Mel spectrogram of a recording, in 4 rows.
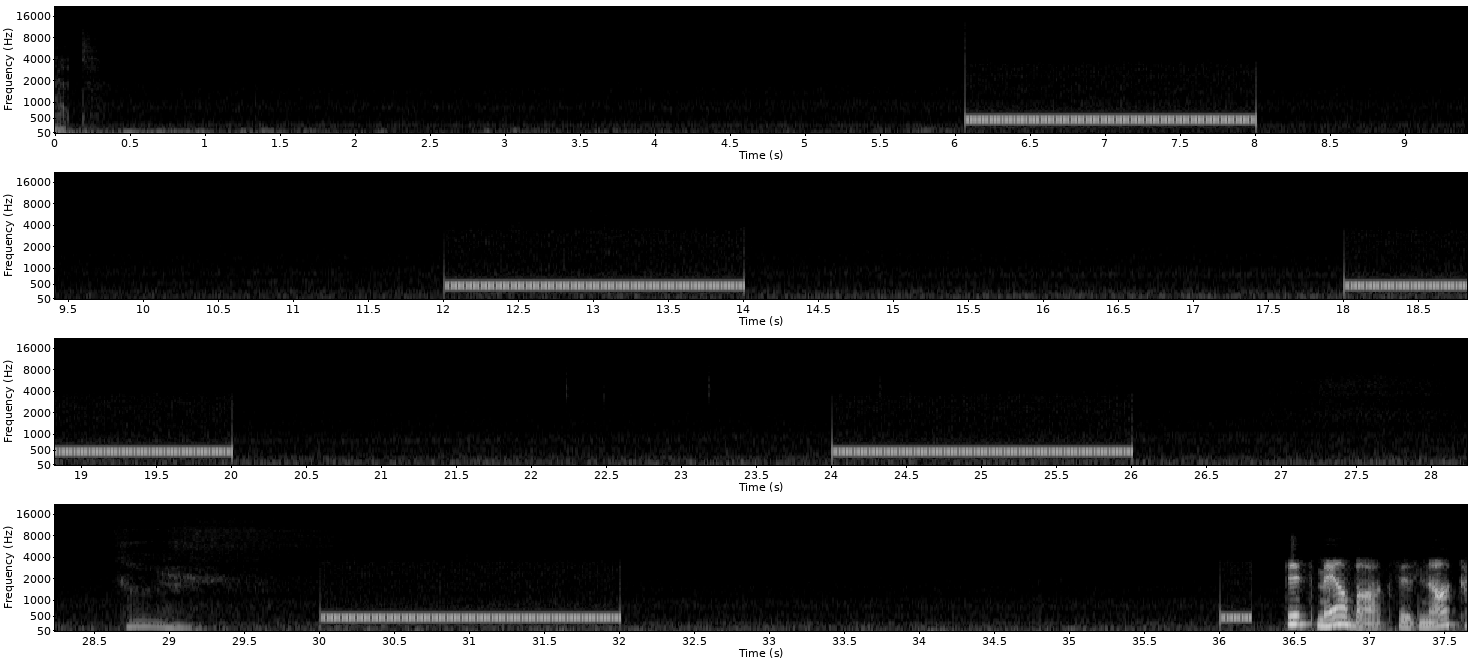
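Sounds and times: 
low hum: 0.0 - 37.6
outgoing phone call ringback tone: 6.0 - 8.0, 12.0 - 14.0, 18.0 - 20.0, 24.0 - 26.0, 30.0 - 32.0, 36.0 - 36.3
speech: 36.5 - 37.6.

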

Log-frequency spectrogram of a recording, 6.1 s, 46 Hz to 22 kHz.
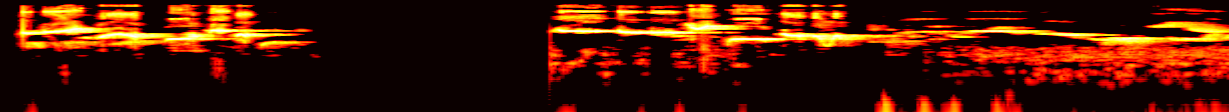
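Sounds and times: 
Oriental magpie-robin delivering rich whistled phrases: 0.1 - 1.6, 2.8 - 6.1.

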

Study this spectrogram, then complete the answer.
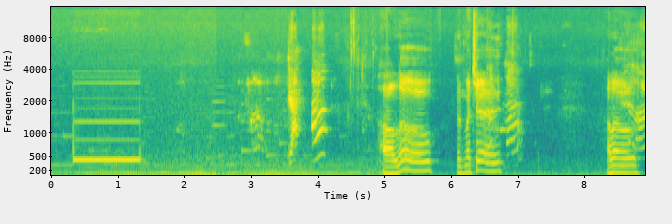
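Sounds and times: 
low hum: 0.0 - 8.9
telephone ringing while calling a grandmother: 0.3 - 1.4
speech: 5.0 - 7.0, 8.3 - 8.9.

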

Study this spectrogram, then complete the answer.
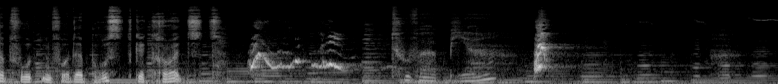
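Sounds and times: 
speech: 0.0 - 2.3, 4.0 - 5.4
low steady tonal background: 0.0 - 7.7
small light-brown dog barking: 2.5 - 3.6, 5.3 - 5.8.

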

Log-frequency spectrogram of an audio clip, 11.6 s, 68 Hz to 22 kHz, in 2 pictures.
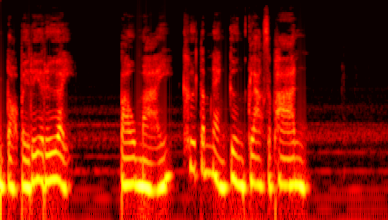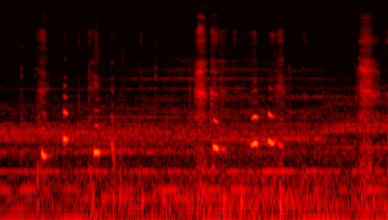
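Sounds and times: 
speech: 0.1 - 1.1, 1.8 - 4.7
woman sobbing painfully on a bridge: 6.3 - 8.1, 8.7 - 10.5, 11.2 - 11.6.

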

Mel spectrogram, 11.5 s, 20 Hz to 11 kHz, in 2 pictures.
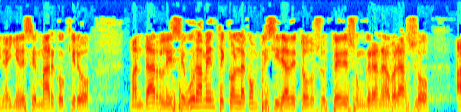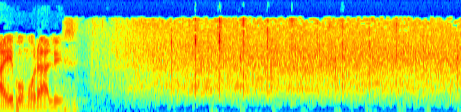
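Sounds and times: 
speech: 0.0 - 7.0
audience applause at a talk and book presentation: 6.9 - 11.5.

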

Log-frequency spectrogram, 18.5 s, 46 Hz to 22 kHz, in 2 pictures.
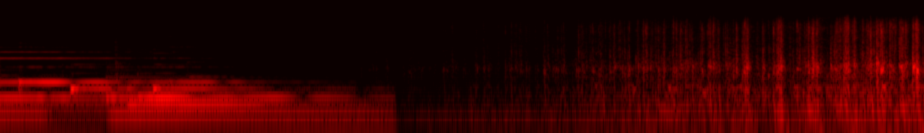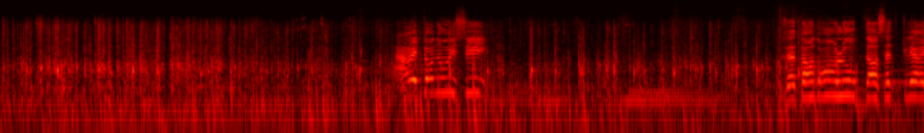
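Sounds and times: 
horses' hooves clip-clopping: 4.0 - 18.4
speech: 17.1 - 18.4.

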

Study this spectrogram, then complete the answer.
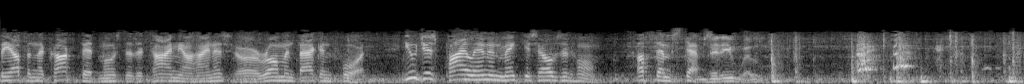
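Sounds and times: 
speech: 0.0 - 7.9
low noise: 0.0 - 10.2
dog barking: 8.5 - 10.0
dog whimpering: 8.6 - 10.2.

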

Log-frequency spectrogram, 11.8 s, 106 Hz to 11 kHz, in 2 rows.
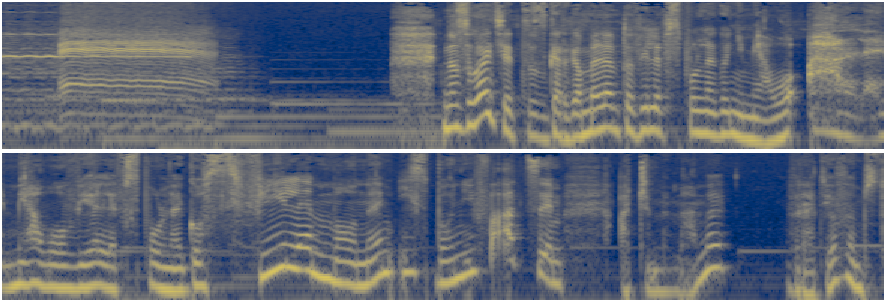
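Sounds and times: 
ram bleating: 0.0 - 1.7
speech: 2.9 - 11.7.

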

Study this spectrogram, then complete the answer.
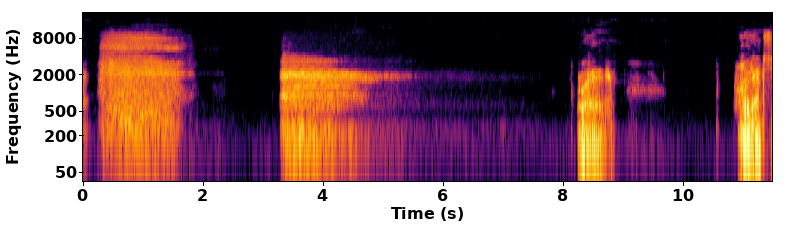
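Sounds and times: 
person lying down breathing deeply to relax: 0.2 - 2.2, 3.3 - 6.1
speech: 11.2 - 11.4.

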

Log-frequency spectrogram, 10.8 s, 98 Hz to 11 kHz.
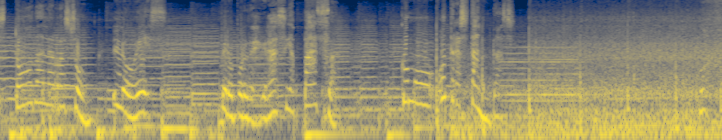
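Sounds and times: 
speech: 0.1 - 8.1
dense road traffic rumble: 6.5 - 10.8.

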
